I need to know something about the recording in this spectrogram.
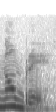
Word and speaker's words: nombre: Su nombre. Okay. A key is to soften your R's a little bit. Instead of nombre, nombre, like a bre, almost like a D sound to it.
